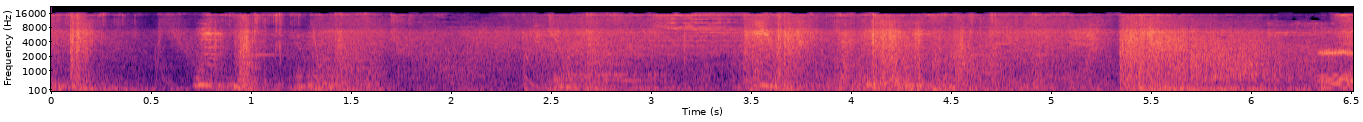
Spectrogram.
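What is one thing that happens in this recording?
Magic blasts and clashing strikes burst out in a fast fight.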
